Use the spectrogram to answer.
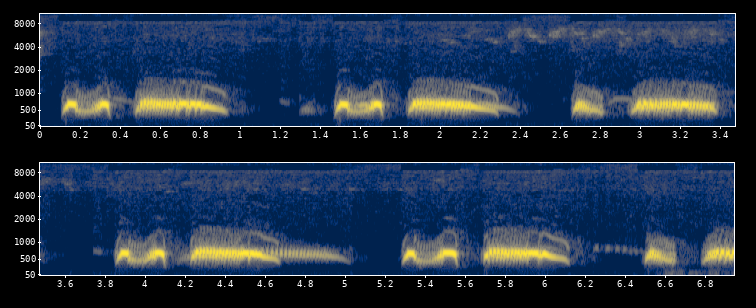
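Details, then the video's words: Spotted dove lure call for trapping wild doves: repeated low cooing phrases, each a quick stuttered double note then a longer fading coo, about six phrases in seven seconds, with a faint rumble at the very end. "tiếng chim cu gáy luyện mồi kích bổi,đi bẫy hiệu quả"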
